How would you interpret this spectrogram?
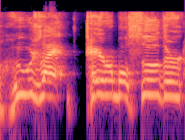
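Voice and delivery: lightly hammed cartoon Southern accent; a hint of cartoon Southern accent. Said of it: "like a cartoon Southern".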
